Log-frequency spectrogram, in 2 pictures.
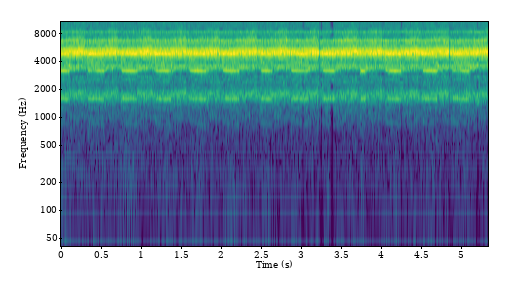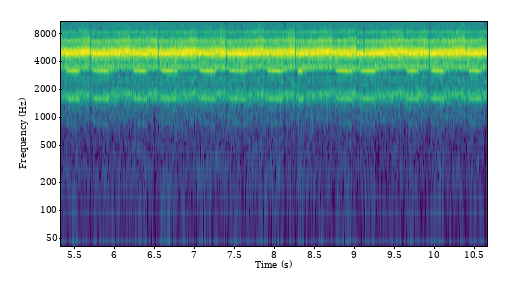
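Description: A cicada gives a loud, steady, high-pitched ringing drone that holds unbroken throughout.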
